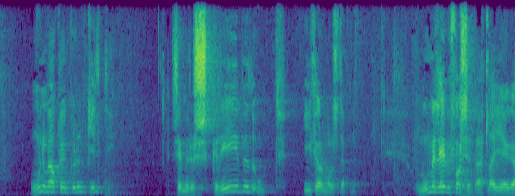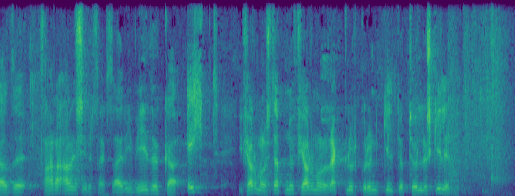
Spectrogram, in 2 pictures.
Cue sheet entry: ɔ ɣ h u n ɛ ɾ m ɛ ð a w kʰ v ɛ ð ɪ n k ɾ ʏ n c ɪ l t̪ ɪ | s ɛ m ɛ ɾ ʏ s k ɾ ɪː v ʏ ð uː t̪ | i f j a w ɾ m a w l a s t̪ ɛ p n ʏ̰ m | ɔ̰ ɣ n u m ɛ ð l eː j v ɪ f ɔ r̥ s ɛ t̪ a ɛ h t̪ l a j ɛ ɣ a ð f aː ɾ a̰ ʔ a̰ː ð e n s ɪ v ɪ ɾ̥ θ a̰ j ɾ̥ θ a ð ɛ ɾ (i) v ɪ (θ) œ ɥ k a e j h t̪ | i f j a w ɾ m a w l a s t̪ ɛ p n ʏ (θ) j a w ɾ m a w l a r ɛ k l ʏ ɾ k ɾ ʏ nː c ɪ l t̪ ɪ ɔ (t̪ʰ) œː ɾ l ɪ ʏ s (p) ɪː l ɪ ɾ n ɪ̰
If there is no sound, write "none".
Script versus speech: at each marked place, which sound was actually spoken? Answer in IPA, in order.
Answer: i, ð, f, t̪ʰ, c

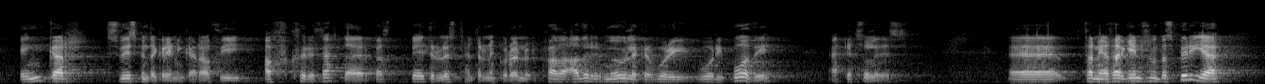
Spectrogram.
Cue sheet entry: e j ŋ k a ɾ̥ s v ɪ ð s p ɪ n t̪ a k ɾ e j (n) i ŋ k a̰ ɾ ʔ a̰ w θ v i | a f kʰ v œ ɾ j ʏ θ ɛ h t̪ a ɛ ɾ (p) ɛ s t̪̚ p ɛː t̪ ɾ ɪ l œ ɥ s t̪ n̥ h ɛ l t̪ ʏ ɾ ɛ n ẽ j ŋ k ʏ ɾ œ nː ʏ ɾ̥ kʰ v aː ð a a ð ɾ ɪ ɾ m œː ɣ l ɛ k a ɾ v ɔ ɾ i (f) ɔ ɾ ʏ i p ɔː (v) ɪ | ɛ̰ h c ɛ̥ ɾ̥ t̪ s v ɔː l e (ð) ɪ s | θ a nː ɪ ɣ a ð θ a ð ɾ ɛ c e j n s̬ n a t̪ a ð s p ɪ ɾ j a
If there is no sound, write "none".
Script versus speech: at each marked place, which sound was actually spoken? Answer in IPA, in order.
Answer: n, p, v, ð, ð

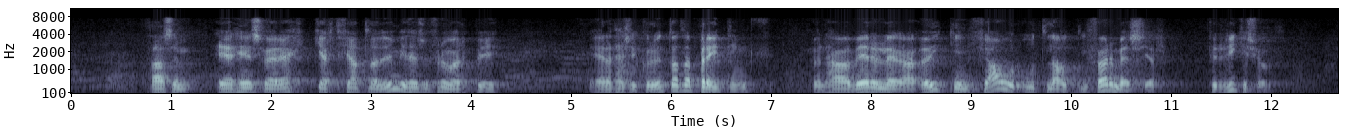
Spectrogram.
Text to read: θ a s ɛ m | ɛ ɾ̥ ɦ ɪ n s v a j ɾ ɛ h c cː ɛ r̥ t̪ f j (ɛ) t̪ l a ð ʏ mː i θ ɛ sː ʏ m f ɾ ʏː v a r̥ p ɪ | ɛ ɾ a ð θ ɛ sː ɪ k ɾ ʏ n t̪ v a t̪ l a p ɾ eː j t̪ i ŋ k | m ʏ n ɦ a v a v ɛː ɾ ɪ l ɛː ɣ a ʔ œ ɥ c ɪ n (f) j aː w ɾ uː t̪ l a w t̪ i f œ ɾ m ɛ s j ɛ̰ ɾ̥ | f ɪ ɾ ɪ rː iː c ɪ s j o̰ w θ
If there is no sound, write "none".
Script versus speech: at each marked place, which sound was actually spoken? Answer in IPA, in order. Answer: a, f

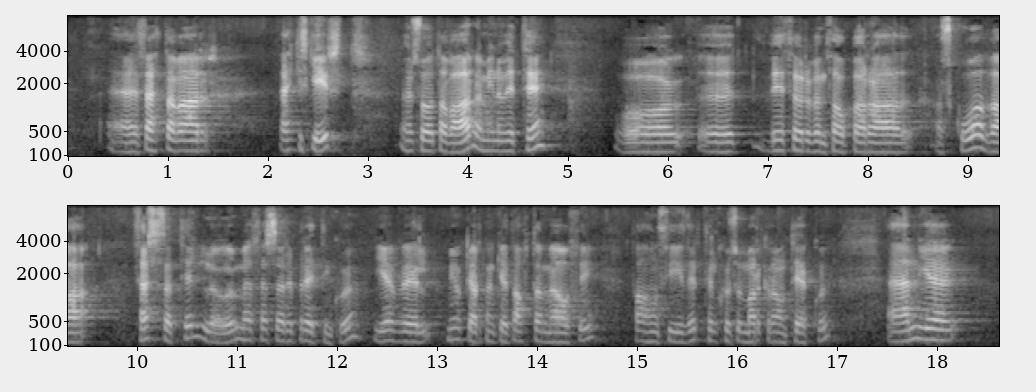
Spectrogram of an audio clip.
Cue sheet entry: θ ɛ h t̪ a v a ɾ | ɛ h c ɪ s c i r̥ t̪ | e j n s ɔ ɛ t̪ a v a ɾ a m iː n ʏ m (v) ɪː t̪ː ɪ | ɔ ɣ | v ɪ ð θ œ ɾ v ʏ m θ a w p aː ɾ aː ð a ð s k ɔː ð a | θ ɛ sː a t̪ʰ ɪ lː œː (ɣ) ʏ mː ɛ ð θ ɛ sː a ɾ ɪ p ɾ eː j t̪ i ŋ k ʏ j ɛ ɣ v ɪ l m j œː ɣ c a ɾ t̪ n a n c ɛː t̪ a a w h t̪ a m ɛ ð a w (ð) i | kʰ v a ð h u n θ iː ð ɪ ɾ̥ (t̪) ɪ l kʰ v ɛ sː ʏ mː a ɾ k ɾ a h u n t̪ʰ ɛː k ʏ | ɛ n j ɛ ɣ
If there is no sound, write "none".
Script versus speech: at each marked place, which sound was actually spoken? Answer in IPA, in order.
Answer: v, ɣ, θ, t̪ʰ

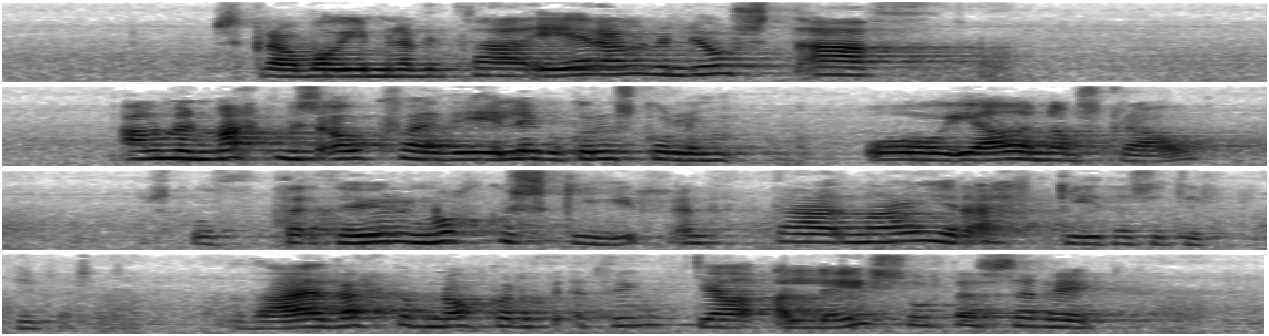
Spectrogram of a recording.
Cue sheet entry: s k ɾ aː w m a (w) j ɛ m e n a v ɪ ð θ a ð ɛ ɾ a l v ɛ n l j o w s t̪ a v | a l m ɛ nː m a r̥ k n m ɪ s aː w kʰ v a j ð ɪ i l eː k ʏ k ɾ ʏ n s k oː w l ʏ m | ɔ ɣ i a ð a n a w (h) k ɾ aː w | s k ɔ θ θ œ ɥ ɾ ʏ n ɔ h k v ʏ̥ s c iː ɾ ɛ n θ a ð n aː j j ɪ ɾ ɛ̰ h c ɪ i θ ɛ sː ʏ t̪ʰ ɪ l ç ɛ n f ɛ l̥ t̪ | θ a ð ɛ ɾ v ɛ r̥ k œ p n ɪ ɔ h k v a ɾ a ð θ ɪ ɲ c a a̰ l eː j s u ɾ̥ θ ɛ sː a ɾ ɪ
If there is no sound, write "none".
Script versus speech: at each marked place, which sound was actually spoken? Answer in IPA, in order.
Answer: w, s

